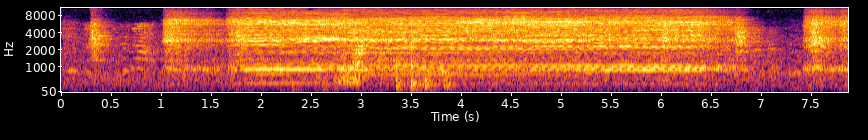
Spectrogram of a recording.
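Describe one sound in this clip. A small electric motor whirs steadily.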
